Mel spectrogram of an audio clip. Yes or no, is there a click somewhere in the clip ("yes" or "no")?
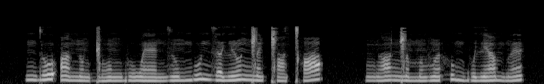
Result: yes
